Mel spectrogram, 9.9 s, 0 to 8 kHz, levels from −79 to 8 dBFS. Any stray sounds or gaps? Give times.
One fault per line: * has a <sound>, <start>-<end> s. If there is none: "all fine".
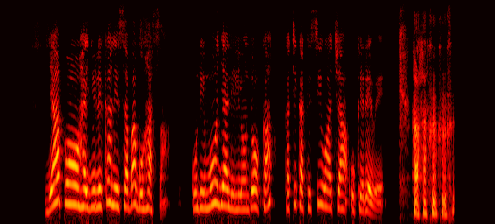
* has a laugh, 8.0-9.1 s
